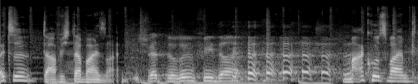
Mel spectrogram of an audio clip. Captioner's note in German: Lachen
